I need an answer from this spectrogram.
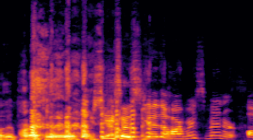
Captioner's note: laughter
